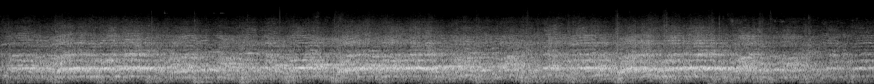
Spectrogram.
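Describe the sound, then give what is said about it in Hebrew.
A large crowd of thousands of protesters storming the parliament building in the Green Zone shouts and roars continuously, many voices blending into a dense, agitated din with rising and falling chants, loud throughout. “אלפים פשוט מסתערים פעמיים על בניין הפרלמנט בגרינזון תוך 72 שעות.”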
